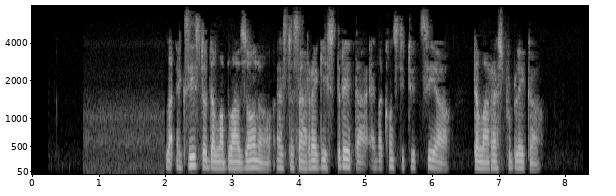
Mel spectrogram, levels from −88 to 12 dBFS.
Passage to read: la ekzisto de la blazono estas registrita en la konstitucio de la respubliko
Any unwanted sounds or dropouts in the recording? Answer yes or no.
no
